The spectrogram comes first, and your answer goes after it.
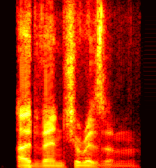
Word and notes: adventurism: British English

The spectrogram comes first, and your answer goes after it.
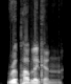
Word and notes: republican: British English

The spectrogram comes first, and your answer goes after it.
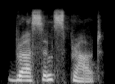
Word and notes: Brussels sprout: Indian

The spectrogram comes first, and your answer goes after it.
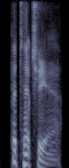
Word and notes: petechia: British English

